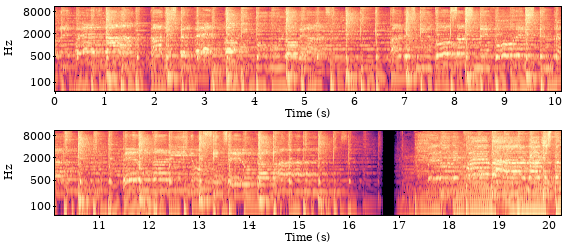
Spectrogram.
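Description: A grupero-style song with its classic keyboard riding over a full band, playing steadily and loudly, then cutting out for a brief moment before the music comes back in.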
